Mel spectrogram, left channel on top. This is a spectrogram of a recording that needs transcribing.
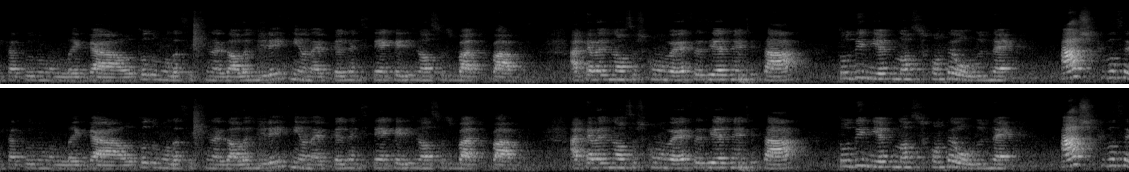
Tá todo mundo legal? Todo mundo assistindo as aulas direitinho, né? Porque a gente tem aqueles nossos bate-papos, aquelas nossas conversas e a gente tá tudo em dia com nossos conteúdos, né? Acho que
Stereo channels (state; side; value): normal; both; correlation 0.82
